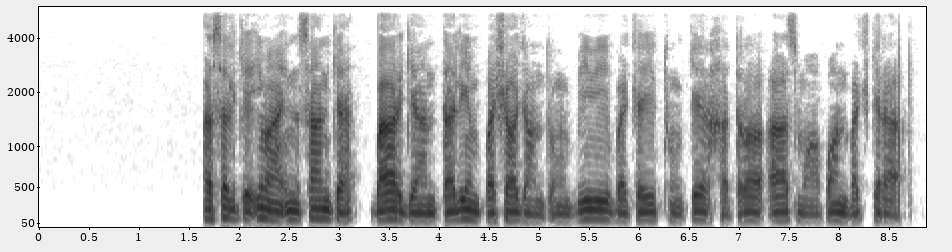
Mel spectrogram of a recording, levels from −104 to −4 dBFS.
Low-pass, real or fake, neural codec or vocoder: 5.4 kHz; real; none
